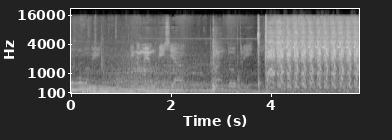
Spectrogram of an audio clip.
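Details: Isuzu 4HG1 diesel with defective supply pump module: starter turns it over at about three even pulses a second but it never fires; crank, no start from failed pump module.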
